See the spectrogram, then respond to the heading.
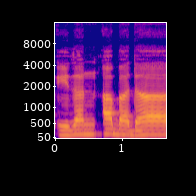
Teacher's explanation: تنوین کے بعد حرف حمزہ جو کہ حروف حلقی میں سے موجود ہونے کی وجہ سے ہم اس تنوین میں گننا نہیں کریں گے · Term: اظہار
